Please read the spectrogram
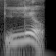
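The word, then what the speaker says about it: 六: ten in similar way six is leo leo 7 and what is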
